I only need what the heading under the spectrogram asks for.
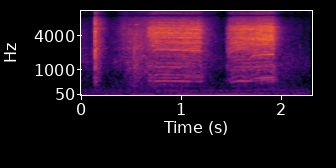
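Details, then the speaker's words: Yamaha RD350LC YPVS hybrid rebuild, ignition on with the battery fairly flat on a float charger: a click, then two roughly one-second high buzzing runs as the power valve servo cycles cleanly. Working normally. "you hear the power valve go"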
